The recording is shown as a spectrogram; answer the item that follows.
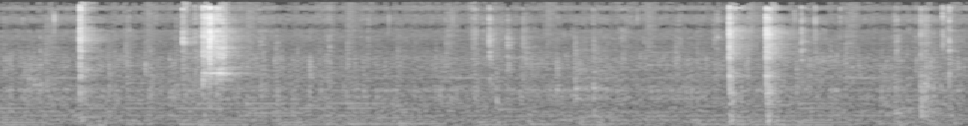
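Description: Metal canning jar lids clink and tap as they go into a pot of water for water bath canning, several sharp, light metallic knocks spread over quiet kitchen background.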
